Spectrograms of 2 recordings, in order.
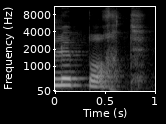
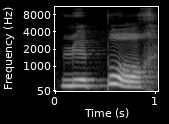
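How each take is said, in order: First: A final T sound is pronounced. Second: The final T is silent. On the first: The speaker calls it wrong. "ما نقولوش" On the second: The speaker calls it right. "la lettre muette T"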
